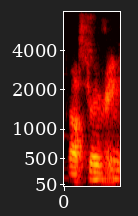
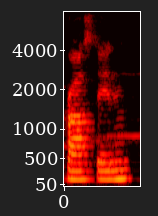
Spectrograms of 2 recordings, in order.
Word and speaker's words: prostrating: Prostrating? Yeah. Prostrating, not prostating.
